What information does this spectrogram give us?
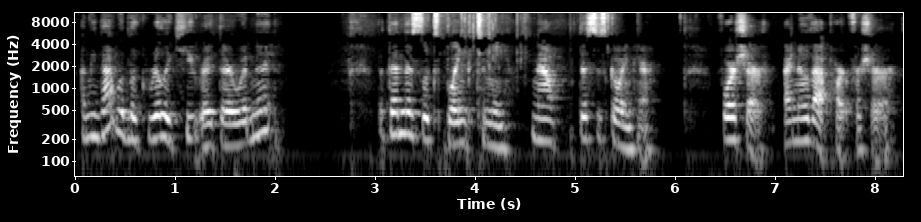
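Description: A woman's voice: medium pitch, normal speed, a little hiss or hum. A woman hosting a casual scrapbooking video, chatting and thinking aloud as she arranges pieces at her craft table. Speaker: scrapbooking channel host. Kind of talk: casual craft tutorial chat. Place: craft table at home, overhead camera on hands.

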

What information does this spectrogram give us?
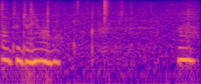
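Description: Soft, mellow woman playing a vampire healer, noisy recording. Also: on the high side, flat delivery, measured pace, close to an everyday voice. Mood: calm, concerned. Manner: hushed, casual, drifting into whispers. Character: female vampire healer, calm, caring toward a wounded friend. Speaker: ASMR creator. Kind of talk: soft-spoken ASMR role play.

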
